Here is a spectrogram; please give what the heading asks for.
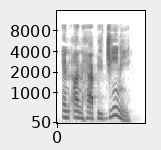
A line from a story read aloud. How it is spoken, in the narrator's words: she piped in a high treble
